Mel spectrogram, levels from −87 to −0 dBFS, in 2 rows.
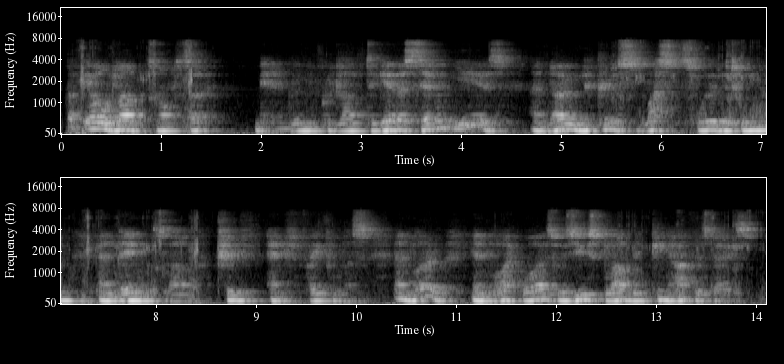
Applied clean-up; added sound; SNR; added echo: neural separator model SepFormer DNS4.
